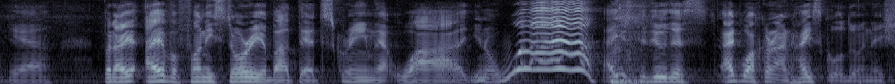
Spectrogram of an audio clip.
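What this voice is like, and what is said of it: Usual voice. Nothing is said of it.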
